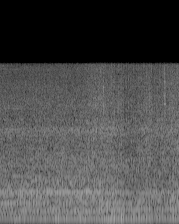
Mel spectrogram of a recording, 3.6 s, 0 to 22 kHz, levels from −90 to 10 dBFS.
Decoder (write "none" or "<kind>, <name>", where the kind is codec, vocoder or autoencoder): none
